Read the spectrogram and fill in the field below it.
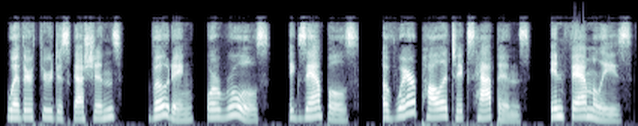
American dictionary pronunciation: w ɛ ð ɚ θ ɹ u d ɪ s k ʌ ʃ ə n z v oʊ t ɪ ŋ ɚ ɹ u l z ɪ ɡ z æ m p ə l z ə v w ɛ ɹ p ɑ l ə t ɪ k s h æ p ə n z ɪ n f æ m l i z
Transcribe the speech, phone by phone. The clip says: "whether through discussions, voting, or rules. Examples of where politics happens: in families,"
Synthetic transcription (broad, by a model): w ɛ ð ɚ θ ɹ u d ɪ s k ʌ ʃ ə n z v oʊ t ɪ ŋ ɚ ɹ u l z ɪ ɡ z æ m p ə l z ə v w ɛ ɹ p ɑ l ə t ɪ k s h æ p ə n z ɪ n f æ m l i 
